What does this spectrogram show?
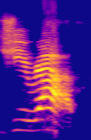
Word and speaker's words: giraffe: Jump and giraffe. Yes. Okay. Yes. So you pronounce that as j.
